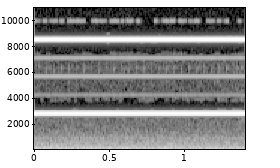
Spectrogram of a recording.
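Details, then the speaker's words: Omnipod DASH insulin pump hazard alarm from the pod and/or PDM: a continuous high-pitched steady tone signalling a serious issue such as empty reservoir, pod expired, occlusion, auto-off, PDM error or pod error. "this tone can come from the pod the pdm or both hazard alarms include empty reservoir pod expired occlusion auto off pdm error and pod error"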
